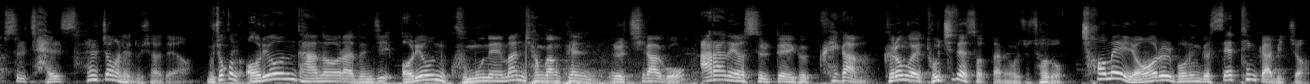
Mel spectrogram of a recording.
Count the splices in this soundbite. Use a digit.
4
